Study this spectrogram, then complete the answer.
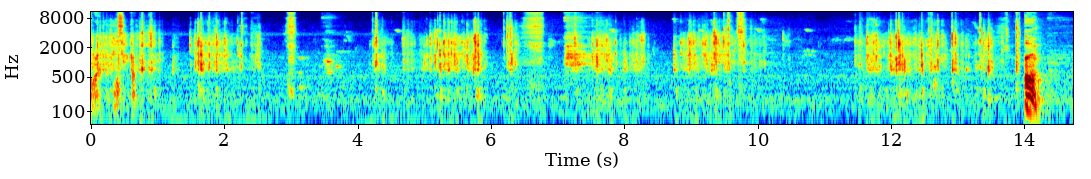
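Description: Typing on a computer keyboard gives irregular bursts of close, crisp key clicks across the stretch, while someone speaks at times over the tapping.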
